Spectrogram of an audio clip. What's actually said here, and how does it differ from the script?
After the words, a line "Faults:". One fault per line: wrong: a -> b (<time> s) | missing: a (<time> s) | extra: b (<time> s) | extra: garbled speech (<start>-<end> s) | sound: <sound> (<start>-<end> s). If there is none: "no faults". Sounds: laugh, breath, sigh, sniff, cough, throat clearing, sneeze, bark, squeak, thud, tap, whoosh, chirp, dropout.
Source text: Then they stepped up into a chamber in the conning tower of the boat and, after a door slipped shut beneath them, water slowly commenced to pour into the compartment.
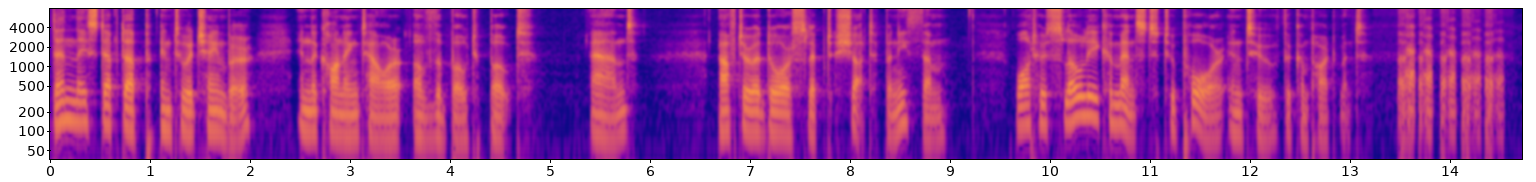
Then they stepped up into a chamber in the conning tower of the boat boat and, after a door slipped shut beneath them, water slowly commenced to pour into the compartment.
Faults:
extra: boat (4.4 s)
sound: laugh (13.5-14.5 s)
